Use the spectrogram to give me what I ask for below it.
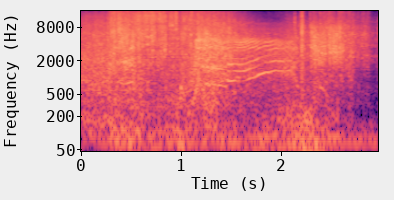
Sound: grunting; screaming

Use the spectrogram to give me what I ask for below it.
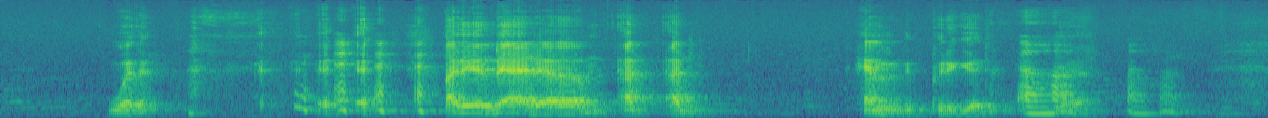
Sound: laughter

